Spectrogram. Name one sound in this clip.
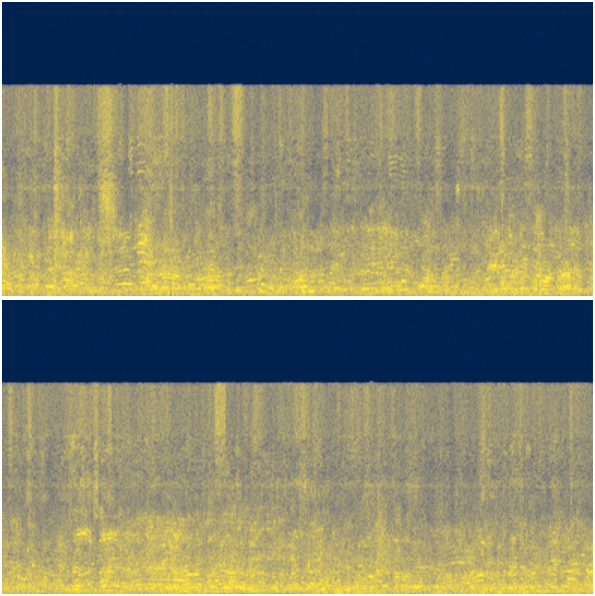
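A crowd of men murmurs and chatters nearby.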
